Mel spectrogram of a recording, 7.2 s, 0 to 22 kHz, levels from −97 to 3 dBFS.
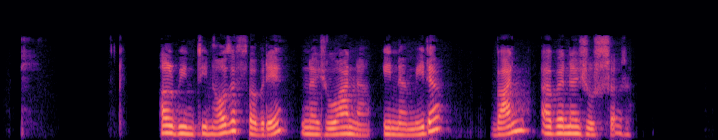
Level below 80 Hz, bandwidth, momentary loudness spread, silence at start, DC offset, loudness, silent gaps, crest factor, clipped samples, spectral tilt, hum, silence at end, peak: -64 dBFS; 8 kHz; 7 LU; 1.6 s; under 0.1%; -22 LUFS; 4.87-4.91 s; 18 dB; under 0.1%; -6.5 dB/octave; none; 0.85 s; -6 dBFS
